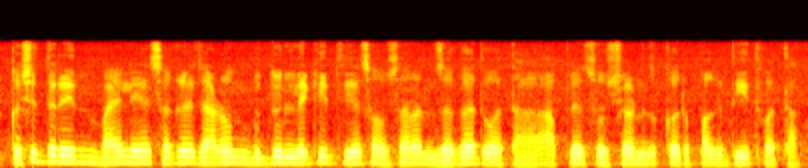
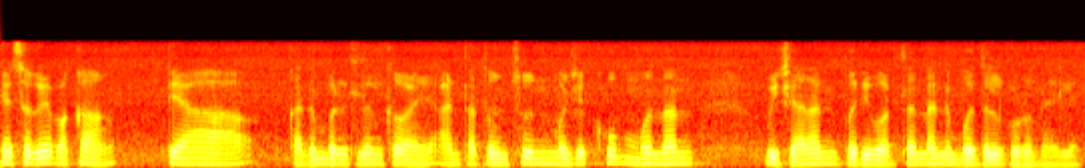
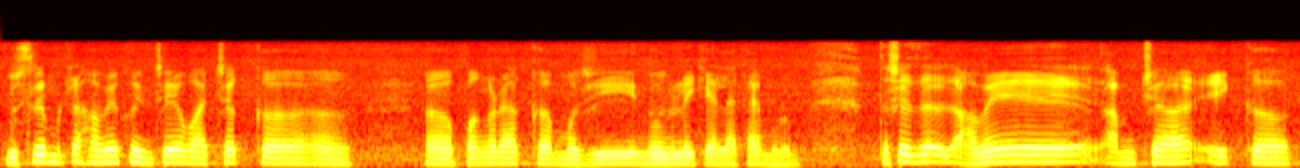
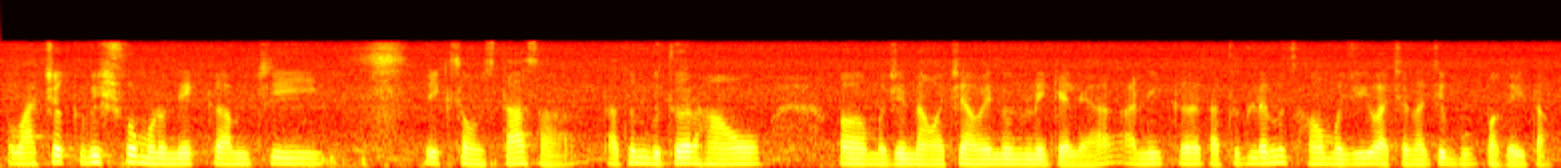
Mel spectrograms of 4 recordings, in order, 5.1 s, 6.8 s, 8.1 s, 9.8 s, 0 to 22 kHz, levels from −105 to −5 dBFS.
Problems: constant background noise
